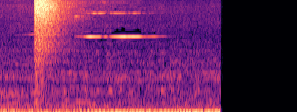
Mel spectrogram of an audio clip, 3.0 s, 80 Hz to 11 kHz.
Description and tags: Bus Blocks
Recorded with a Tascam Dr100mkii.
drum-kits, percussive, sample-pack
